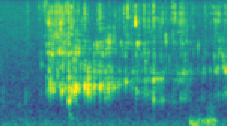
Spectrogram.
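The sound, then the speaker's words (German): Hot water pours in a steady splashing stream for about two seconds, a bright liquid sound with no one speaking. “Und es ist eben anscheinend so, dass heißes Wasser viel weniger viskos ist, also das ist nochmal das Heiße.”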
